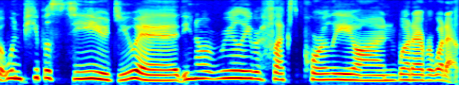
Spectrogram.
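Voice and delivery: mimicked quiet, calm, reasonable tone. Retelling a movie scene where the husband talks to his wife: imitating a quiet, reasonable tone. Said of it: "all quiet and reasonable".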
